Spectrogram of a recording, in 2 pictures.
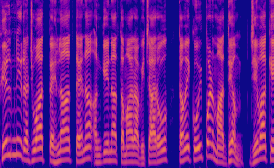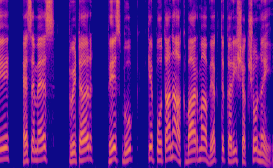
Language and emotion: Gujarati, neutral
